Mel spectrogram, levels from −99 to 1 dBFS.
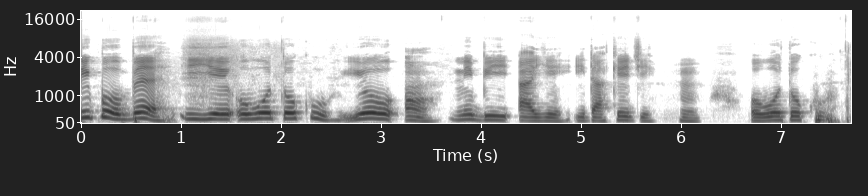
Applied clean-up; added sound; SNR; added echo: none; none; none; none.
